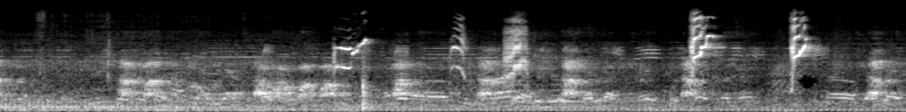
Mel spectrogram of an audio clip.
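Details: Parrot from Nepal giving irregular harsh squawks and short chattering, speech-like notes, with two sharp, loud shrieks near the end over a low background hum.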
